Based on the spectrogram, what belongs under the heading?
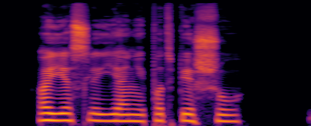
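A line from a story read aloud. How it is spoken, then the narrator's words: Muffled, hollow question. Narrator (Russian): глухо спросил он наконец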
